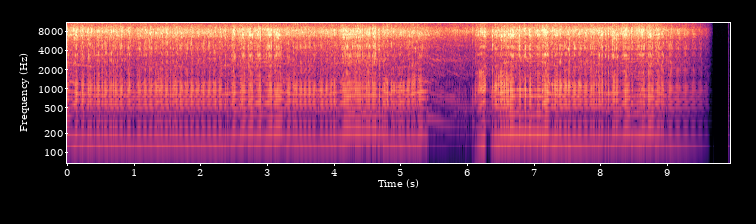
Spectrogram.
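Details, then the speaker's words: Older piston-ported chainsaw without electronic control, at full throttle with the high-speed (H) screw being leaned: screams with a slight wavering burble, four-stroking and smoke reduced, RPM and power up; mixture still slightly rich. "You can see here the four stroking reduces, the extra smoke is reduced, the RPM goes up, the saw has a lot more power. We're getting close to where it needs to be."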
